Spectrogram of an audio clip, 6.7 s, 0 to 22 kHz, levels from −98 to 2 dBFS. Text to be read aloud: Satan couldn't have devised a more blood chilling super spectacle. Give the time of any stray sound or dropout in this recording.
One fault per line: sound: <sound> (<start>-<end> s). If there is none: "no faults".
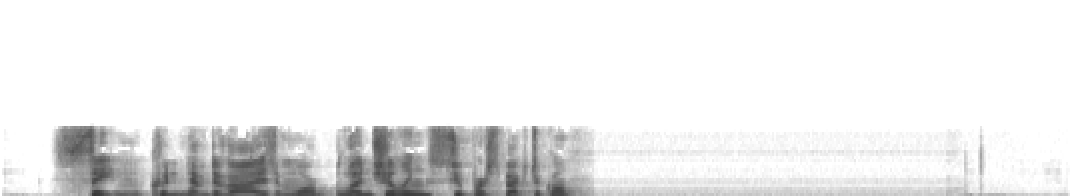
no faults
